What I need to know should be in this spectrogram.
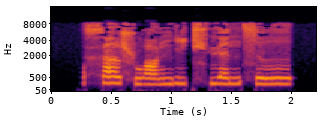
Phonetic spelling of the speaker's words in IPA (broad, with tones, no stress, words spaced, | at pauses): xä˦ ʂwɑ˨˦ŋ i˥˨t͡ɕʰɥɛ˦nsɹ̩˦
